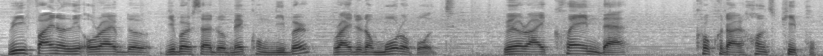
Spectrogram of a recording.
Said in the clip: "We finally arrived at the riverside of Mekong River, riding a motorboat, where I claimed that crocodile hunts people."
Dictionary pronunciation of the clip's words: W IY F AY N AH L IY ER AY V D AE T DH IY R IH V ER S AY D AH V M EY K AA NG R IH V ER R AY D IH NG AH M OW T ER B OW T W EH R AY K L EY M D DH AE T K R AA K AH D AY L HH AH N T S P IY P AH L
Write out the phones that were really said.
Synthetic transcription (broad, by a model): W IY F AY N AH L IY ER AY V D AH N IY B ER S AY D AH V M EY K AA NG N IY B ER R AY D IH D AH M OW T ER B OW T W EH R AY K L EY M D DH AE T K R AA K AH D AY L HH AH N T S P IY P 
